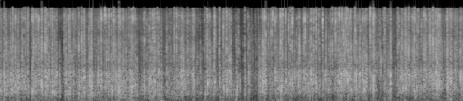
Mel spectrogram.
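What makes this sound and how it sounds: Long nails scratch and tap rapidly across the crinkly surface of a large, hollow, colorful printed metallic mylar foil birthday balloon. The result is a dense, steady stream of crisp crackling and rustling, centered in the midrange with bright edges. Short ticks keep breaking through without stopping.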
